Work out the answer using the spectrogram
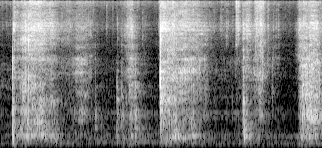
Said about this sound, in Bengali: চালটা ভালো করে ভাজতে হবে।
